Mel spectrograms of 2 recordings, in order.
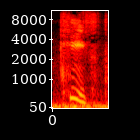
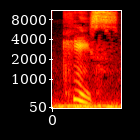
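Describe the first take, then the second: First: The name ends with a th sound. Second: The name ends with an s sound. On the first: The speaker calls it wrong. "not Keith" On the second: The speaker calls it right. "Keese, like how you say Marquise"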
